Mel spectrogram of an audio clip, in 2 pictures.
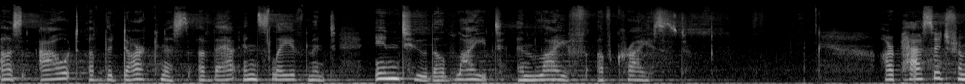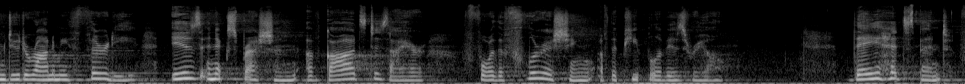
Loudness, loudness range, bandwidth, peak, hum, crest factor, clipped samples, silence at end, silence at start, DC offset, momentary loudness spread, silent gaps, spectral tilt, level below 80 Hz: -27 LUFS; 7 LU; 17.5 kHz; -6 dBFS; none; 20 dB; under 0.1%; 0 s; 0 s; under 0.1%; 16 LU; none; -4 dB/octave; -50 dBFS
